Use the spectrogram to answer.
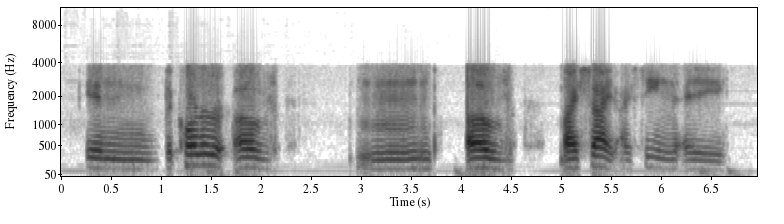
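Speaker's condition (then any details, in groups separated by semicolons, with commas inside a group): Stuttering; stuttering while telling story on call; asks listeners to bear with disfluency; repeated words, prolonged sounds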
